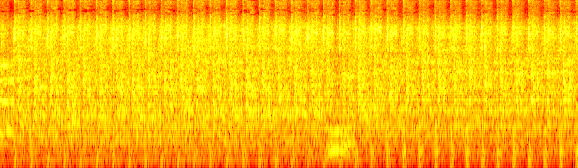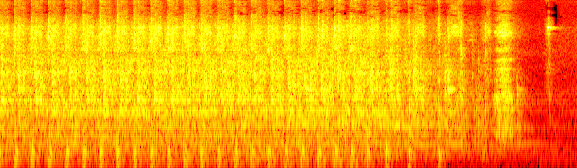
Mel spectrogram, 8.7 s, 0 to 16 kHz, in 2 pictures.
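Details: 1945 Gravely Model L, single-cylinder, warm after its first startup with gently used oil and bled oil lines, no smoke. Steady, even thump about three per second, then a clean cutoff. Normal running.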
